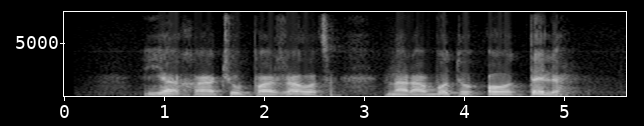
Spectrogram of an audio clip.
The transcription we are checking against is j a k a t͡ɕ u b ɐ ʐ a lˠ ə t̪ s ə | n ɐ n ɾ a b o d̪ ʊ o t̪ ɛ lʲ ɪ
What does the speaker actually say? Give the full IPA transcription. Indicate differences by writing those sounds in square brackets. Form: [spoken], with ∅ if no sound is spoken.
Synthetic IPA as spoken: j a [x] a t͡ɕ u [p] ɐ ʐ a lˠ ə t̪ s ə | n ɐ [∅] ɾ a b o [t̪] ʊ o t̪ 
